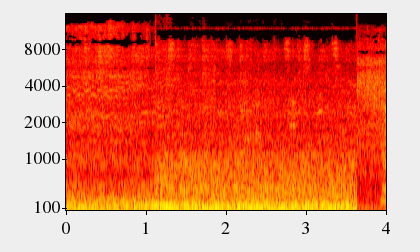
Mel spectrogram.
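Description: Steady low rumble of road and engine noise inside a moving car's cabin, cutting off abruptly near the end.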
